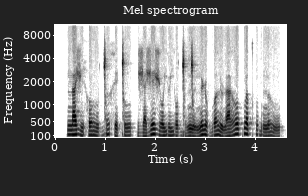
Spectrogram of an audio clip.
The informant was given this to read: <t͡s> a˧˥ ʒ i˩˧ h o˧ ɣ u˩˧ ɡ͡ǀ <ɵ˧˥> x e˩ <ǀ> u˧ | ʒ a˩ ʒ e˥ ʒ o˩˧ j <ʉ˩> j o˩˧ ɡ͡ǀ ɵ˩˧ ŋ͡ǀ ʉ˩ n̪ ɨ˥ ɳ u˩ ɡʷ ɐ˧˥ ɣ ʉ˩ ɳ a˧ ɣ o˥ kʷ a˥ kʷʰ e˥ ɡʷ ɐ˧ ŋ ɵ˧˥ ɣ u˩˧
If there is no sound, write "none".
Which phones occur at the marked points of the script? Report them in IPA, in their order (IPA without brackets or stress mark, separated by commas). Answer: n̪, ɵ˥, ǀ, ʉ˩˧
